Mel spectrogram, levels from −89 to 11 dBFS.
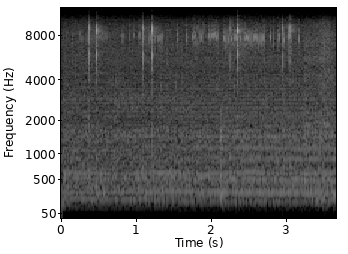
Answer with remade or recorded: recorded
